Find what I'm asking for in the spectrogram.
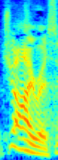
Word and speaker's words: Jairus: That wasn't quite how they pronounced it in the American version, but Jairus is how we would pronounce it.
